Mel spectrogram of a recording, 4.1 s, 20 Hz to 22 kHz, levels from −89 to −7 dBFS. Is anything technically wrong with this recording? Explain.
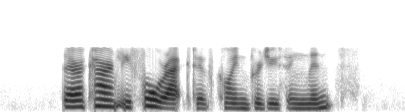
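Yes. Throughout the clip the speech sounds robotic and buzzy, with nothing above about 3.8 kHz. That is the signature of the Codec 2 vocoder, here at a setting consistent with its top 3.2 kbit/s mode. Rather than keeping the waveform, it transmits only pitch, voicing, energy and a coarse spectral envelope, and the decoder rebuilds the sound from sine waves. The damage is heavy.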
